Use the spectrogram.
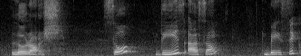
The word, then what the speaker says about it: orange: The spelling is the same. It is orange. The spelling, it is pronounced l'orange.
